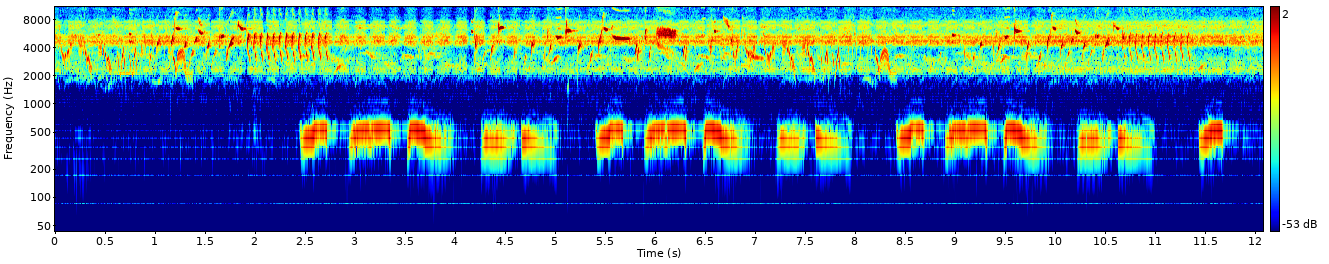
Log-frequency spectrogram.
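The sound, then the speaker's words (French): A common wood pigeon coos in steady repeated phrases of low, muffled notes, ending with a stressed final note, over a dense chorus of high chirping and twittering songbirds in the background; no one speaks. “Son chant est un peu sourd, mais il porte loin. C'est toujours pareil. Grou, grou, grou, grou, grou.”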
